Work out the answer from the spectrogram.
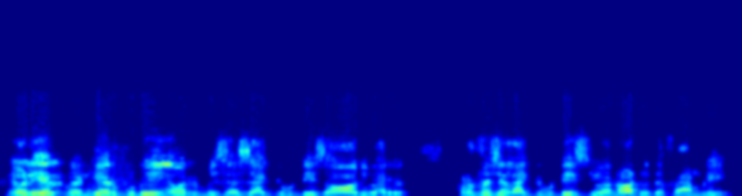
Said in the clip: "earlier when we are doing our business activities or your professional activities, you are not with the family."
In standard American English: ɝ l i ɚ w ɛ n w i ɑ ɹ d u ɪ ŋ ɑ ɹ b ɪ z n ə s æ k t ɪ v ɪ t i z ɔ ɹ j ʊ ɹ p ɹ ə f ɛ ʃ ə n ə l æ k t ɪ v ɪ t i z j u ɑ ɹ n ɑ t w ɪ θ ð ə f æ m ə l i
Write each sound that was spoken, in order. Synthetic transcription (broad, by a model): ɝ l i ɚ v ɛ n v i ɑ ɹ d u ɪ ŋ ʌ ɹ b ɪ s n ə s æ k t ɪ v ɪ t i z ɔ ɹ j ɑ ɹ p ɹ ə f ɛ ʃ ə n ə l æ k t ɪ v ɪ t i s j u ɑ ɹ n ɑ t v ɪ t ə f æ m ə l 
